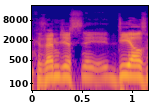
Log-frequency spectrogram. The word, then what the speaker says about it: Dalziel: me in the girl didn't know how to pronounce my name so she how do you press your name I said it's just DL is she gone it's no dolls Beyonce no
